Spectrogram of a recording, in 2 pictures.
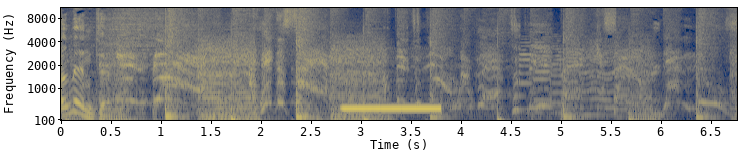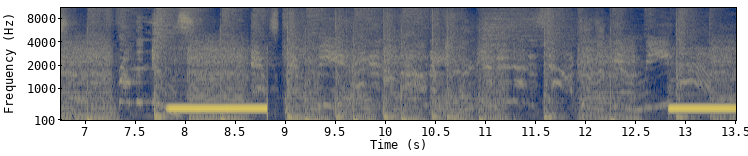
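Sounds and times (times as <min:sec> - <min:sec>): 
ringback tones of an outgoing telephone call: 0:02.8 - 0:03.8, 0:07.8 - 0:08.8, 0:12.9 - 0:13.5.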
